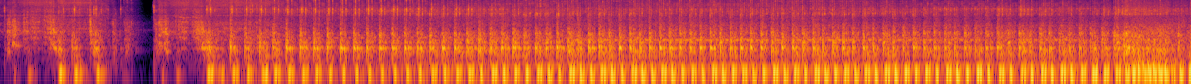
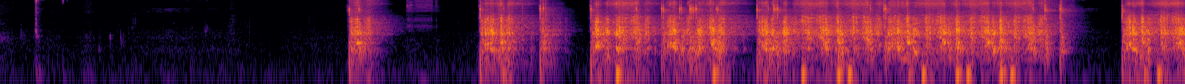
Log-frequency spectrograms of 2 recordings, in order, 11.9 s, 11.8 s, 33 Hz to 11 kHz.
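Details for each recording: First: Kawasaki GPZ 500S left outside three to four years, restarted on choke after extra battery charge and fuel: cranks briefly, catches and settles into an even twin-cylinder beat, not very smoky. Normal running. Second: Kawasaki GPZ 500S, left outside three to four years, with fuel poured directly into the engine because the tank is full of rubbish: short cranking bursts that never catch. Someone suggests it needs more fuel.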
